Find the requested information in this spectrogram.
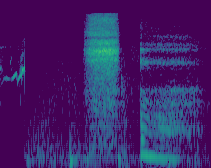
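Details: An animated character with an unexplained illness that causes sneezing: a quick intake of breath, then a sharp hissing burst and a drawn-out vocal sound, a gasping lead-in to a sneeze.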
